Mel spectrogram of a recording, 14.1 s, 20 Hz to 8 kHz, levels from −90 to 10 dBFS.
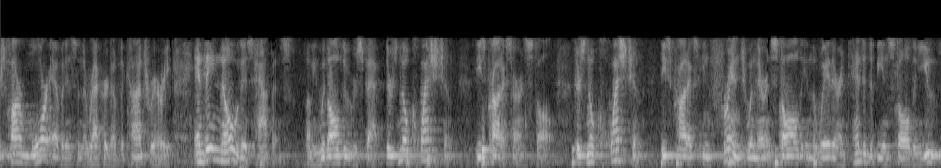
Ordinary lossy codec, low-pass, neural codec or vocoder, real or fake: AAC, 16 kbps; 7.2 kHz; none; real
